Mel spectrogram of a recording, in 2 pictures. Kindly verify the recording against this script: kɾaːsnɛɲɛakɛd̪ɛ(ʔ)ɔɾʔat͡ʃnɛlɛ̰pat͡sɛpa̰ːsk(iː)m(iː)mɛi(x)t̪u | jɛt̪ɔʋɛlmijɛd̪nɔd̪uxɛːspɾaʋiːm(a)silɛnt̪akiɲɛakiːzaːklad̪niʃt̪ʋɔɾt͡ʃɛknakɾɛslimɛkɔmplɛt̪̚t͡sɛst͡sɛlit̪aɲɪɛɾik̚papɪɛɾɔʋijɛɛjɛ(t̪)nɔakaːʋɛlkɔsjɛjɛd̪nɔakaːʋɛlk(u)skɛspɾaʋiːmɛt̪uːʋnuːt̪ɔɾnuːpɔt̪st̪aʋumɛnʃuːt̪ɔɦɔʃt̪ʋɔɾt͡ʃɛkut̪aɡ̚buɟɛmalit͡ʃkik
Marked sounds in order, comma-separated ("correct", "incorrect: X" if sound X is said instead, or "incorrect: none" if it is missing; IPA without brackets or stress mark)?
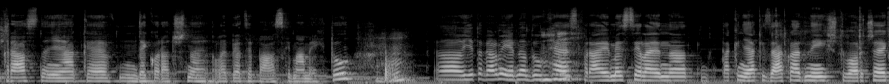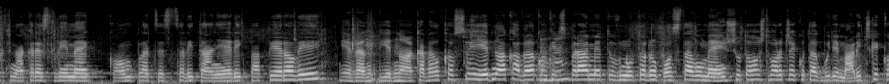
incorrect: k, incorrect: i, incorrect: aː, correct, incorrect: ɛ, incorrect: d̪, incorrect: ɔ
